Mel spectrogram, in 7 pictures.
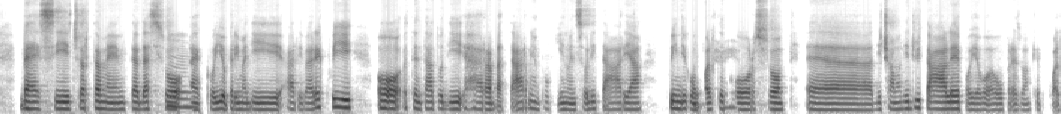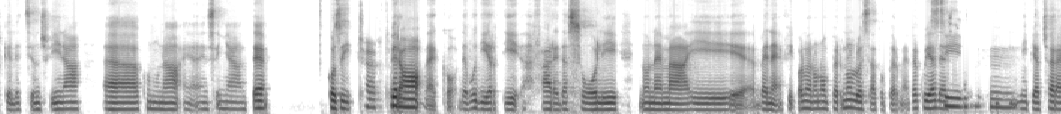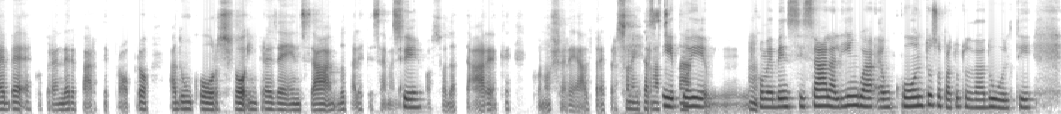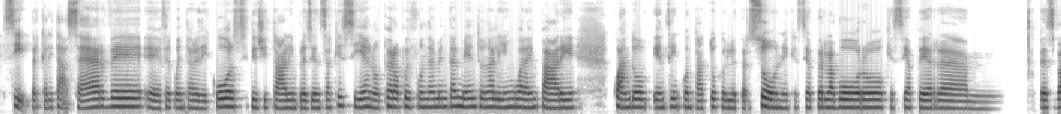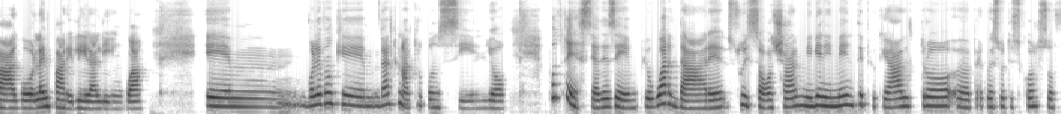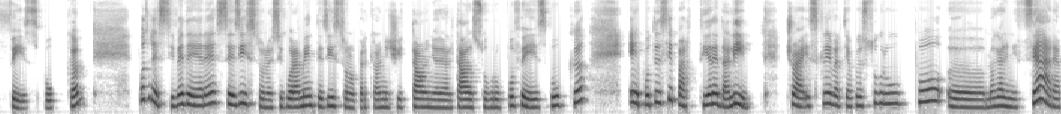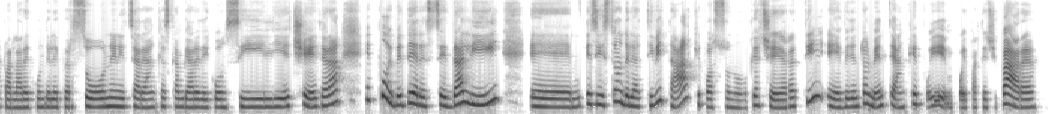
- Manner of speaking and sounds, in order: sigh; "avevo" said as "aeuvo"; sigh; "proprio" said as "propro"; lip smack; "piacerti" said as "piacereti"
- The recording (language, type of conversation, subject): Italian, advice, Come posso creare connessioni significative partecipando ad attività locali nella mia nuova città?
